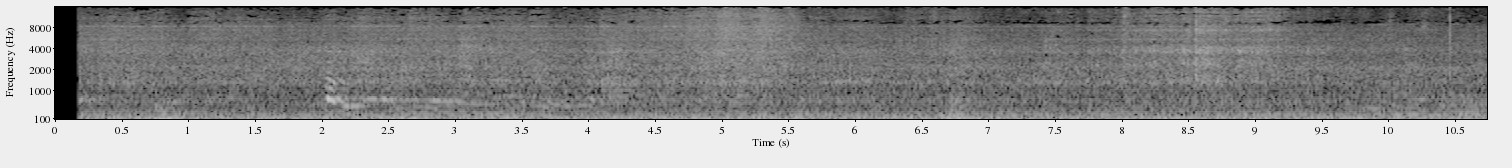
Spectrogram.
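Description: Outdoor street ambience: a steady low rumble of traffic with wind on the microphone.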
